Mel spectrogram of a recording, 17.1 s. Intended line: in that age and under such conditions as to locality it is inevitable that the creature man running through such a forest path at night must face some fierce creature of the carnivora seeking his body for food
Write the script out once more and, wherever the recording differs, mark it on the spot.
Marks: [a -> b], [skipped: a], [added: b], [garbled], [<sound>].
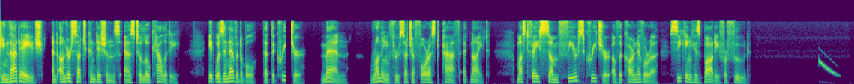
in that age and under such conditions as to locality it [is -> was] inevitable that the creature [dropout] man running through such a forest path at night must face some fierce creature of the carnivora seeking his body for food [chirp]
